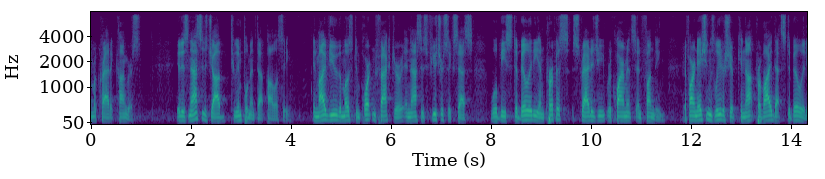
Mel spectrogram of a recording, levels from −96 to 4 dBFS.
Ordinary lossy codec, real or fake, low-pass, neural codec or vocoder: AAC, 48 kbps; real; 7.2 kHz; none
